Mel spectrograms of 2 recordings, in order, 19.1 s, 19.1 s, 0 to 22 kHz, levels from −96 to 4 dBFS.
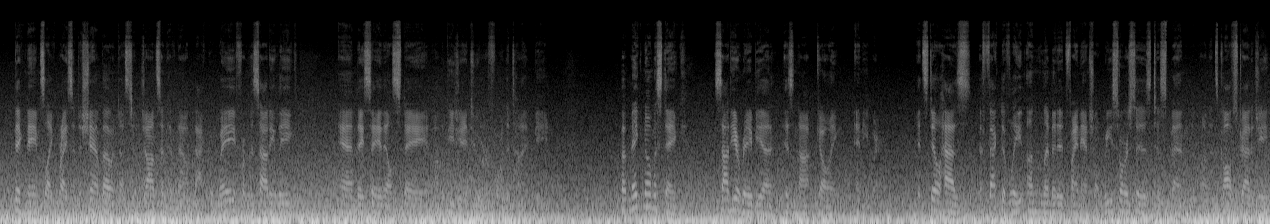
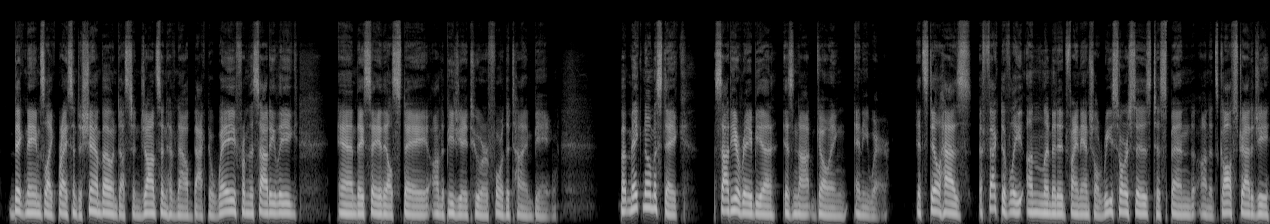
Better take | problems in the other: second | low rumble; loud; throughout; 3 dB below the speech

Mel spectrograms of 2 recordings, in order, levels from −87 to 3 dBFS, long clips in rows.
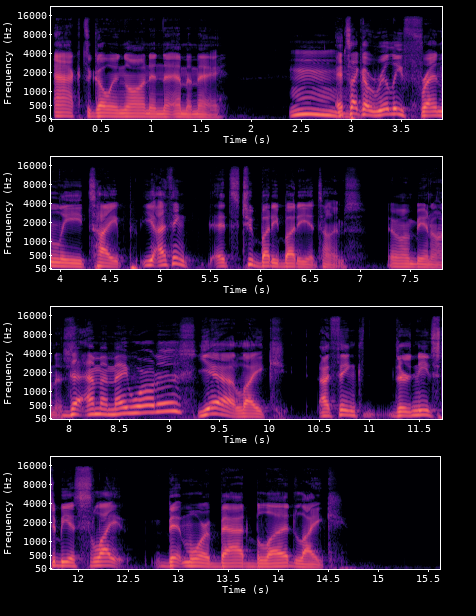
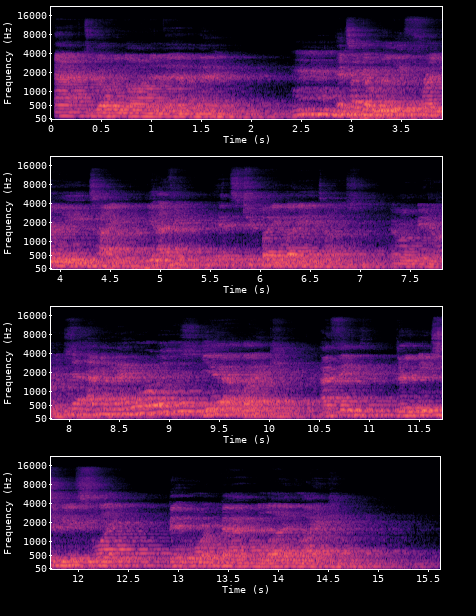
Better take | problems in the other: first | room echo; strong; dies away in 2.4 s // off-mic speech; far

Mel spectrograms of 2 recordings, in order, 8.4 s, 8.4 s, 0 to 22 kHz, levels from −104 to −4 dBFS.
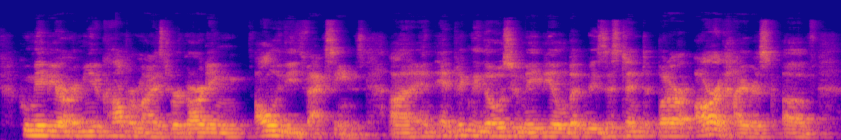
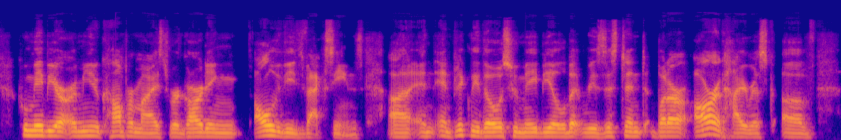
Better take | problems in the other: second | off-mic speech; far // room echo; slight; dies away in 0.4 s

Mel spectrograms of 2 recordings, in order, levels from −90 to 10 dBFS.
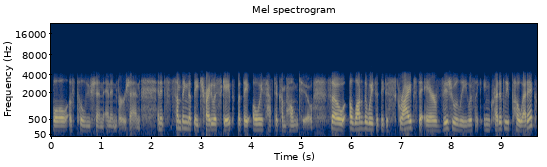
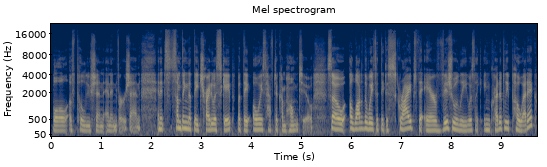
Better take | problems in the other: second | phone-call audio

